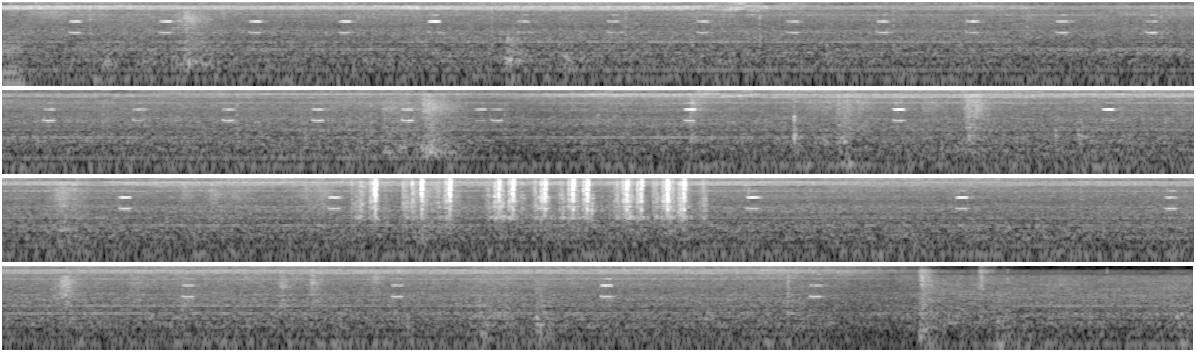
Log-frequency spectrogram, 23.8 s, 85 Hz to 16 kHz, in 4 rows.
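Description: A handheld electronic refrigerant leak detector ticking steadily, a little more than twice a second, while it searches a low-charged R404A freezer system for a leak. Under it runs a steady machine hum. About halfway through there is a brief burst of rapid clicking.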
